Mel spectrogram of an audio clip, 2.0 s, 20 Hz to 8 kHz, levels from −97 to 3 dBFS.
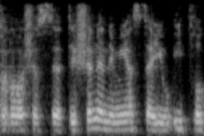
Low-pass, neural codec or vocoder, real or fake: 7.2 kHz; codec, 16 kHz, 0.4 kbps, LongCat-Audio-Codec; fake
